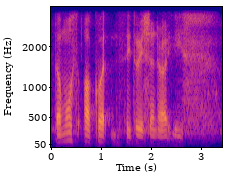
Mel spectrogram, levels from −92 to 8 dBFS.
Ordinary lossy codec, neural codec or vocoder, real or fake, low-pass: none; codec, 24 kHz, 1.2 kbps, DualCodec; fake; 3.6 kHz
